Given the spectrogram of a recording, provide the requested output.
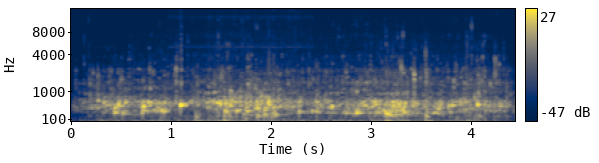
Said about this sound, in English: That underwater sound from a Chesapeake Bay tributary sets the stage for our second episode on the importance of the eastern oyster.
